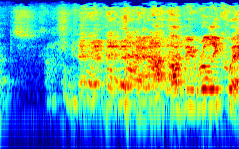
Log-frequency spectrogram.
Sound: audience laughing

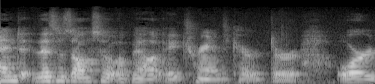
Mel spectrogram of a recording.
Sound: none

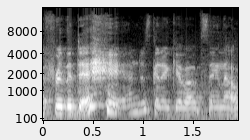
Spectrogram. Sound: laughs

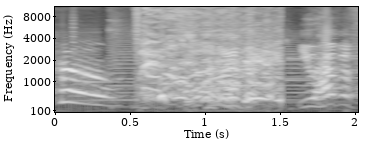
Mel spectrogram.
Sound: laughs

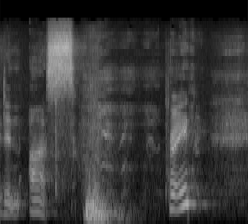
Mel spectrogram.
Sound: laughs

